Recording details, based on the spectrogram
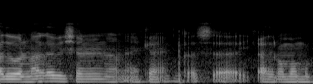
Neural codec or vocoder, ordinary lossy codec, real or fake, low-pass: vocoder, 44.1 kHz, 128 mel bands every 256 samples, BigVGAN v2; MP3, 64 kbps; fake; 7.2 kHz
